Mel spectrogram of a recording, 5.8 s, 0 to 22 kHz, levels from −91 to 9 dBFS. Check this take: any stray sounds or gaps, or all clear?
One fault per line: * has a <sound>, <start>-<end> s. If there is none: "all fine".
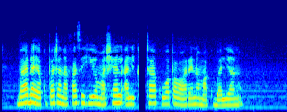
* has a dropout, 2.8-2.9 s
